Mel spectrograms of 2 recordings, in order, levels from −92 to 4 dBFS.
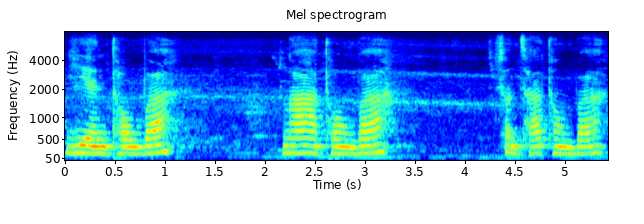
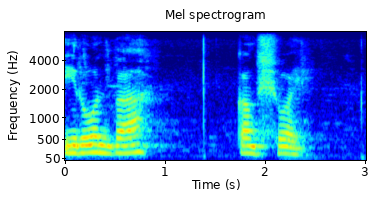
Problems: none marked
